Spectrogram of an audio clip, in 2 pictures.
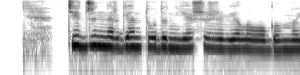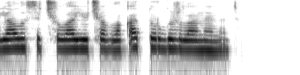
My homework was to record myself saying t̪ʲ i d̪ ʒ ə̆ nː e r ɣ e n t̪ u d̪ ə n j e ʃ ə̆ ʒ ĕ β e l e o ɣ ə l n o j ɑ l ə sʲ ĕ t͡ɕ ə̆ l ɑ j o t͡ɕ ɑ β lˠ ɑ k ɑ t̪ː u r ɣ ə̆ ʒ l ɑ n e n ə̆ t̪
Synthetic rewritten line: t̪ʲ i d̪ ʒ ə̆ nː e r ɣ e n t̪ u d̪ ə n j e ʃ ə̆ ʒ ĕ β e l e o ɣ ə l n o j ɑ l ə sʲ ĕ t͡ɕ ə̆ l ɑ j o t͡ɕ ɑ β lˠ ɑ k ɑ t̪ː u r ɣ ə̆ ʒ l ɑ n e n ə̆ t̪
